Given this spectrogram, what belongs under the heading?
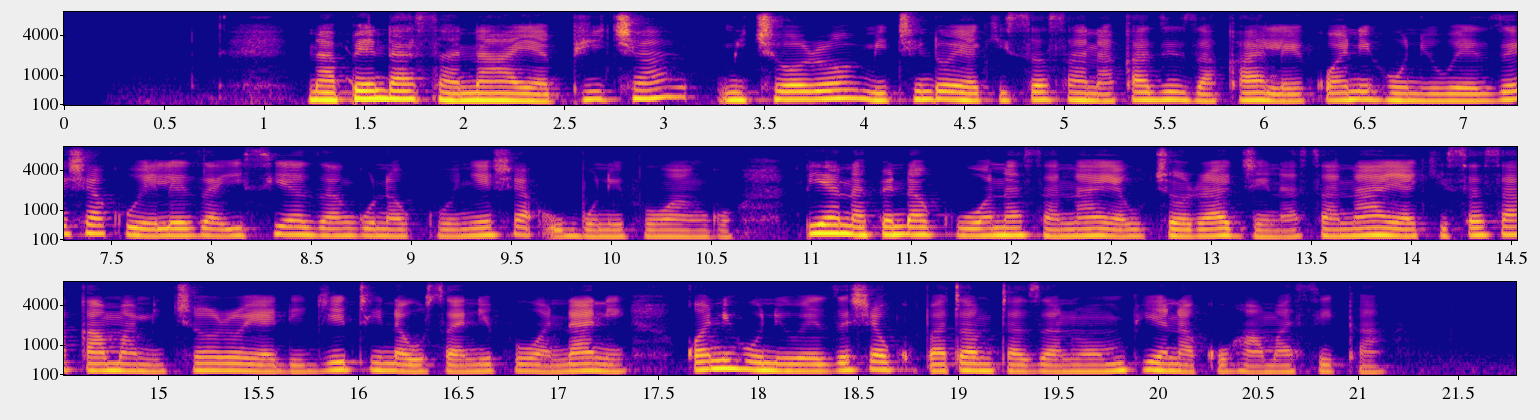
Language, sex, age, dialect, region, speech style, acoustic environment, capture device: Swahili, female, 25-34, Kenya - Nairobi Sheng-influenced, Kenya, relaxed, silence, mobile / Linux / Chrome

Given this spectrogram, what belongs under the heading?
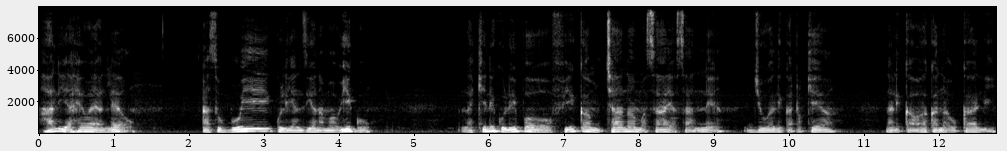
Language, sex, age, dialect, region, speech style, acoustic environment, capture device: Swahili, male, 25-34, Kenya - Nairobi Sheng-influenced, Kenya, happy; relaxed; excited; focused, nature; silence; appliances, desktop / Windows / Chrome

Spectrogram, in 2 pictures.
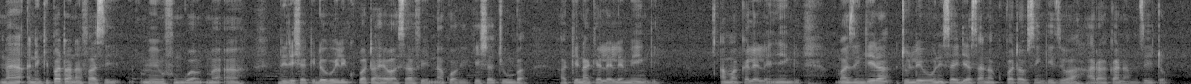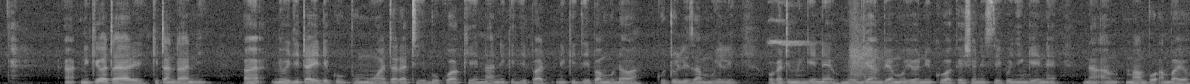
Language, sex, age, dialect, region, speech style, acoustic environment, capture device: Swahili, male, 25-34, Kenya - Mombasa, Kenya, relaxed, nature, desktop / Windows / Chrome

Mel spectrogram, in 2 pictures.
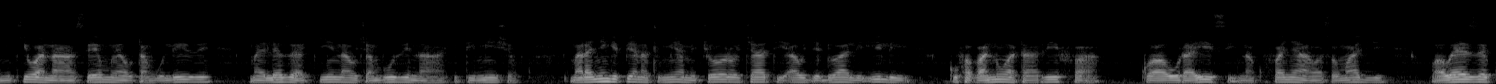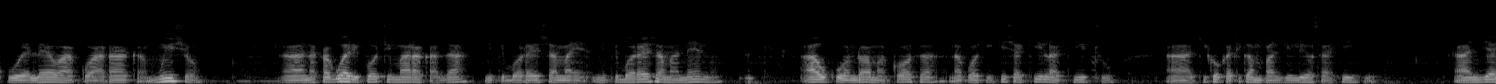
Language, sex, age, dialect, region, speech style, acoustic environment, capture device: Swahili, male, 25-34, Kenya - Mombasa, Kenya, nervous; anxious, silence, desktop / Windows / Chrome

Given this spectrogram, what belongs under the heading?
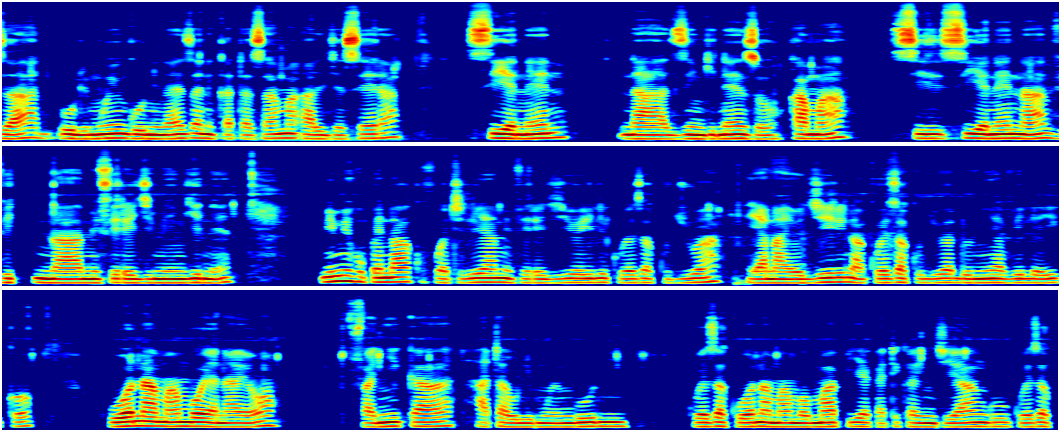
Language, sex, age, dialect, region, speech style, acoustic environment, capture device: Swahili, male, 18-24, Kenya - Nairobi Sheng-influenced, Kenya, relaxed, silence, mobile / Linux / Chrome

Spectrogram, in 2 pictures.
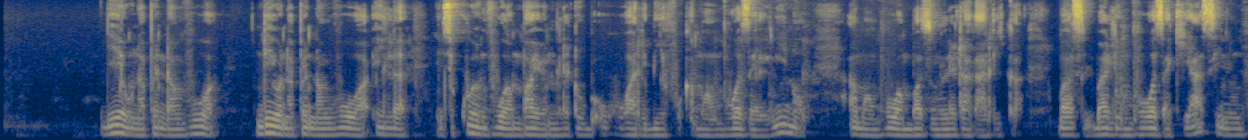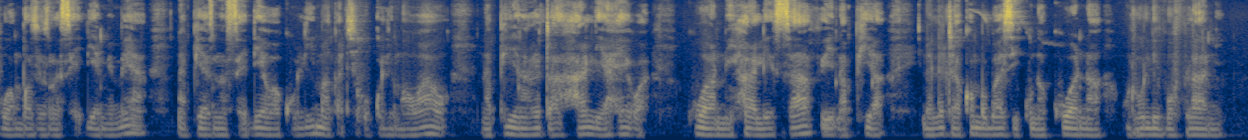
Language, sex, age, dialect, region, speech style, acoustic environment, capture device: Swahili, male, 25-34, Kenya - Mombasa, Kenya, relaxed, nature, mobile / Linux / Chrome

